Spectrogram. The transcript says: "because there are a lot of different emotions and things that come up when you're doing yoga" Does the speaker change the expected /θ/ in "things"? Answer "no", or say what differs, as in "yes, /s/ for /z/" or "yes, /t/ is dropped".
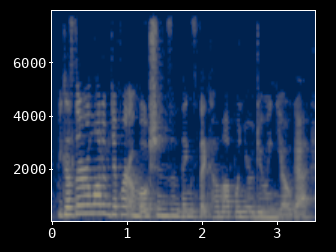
no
